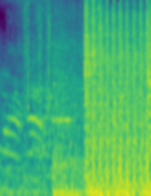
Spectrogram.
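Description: Rapid machine-gun fire from a mounted machine gun, a fast unbroken string of shots that starts about a second in.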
